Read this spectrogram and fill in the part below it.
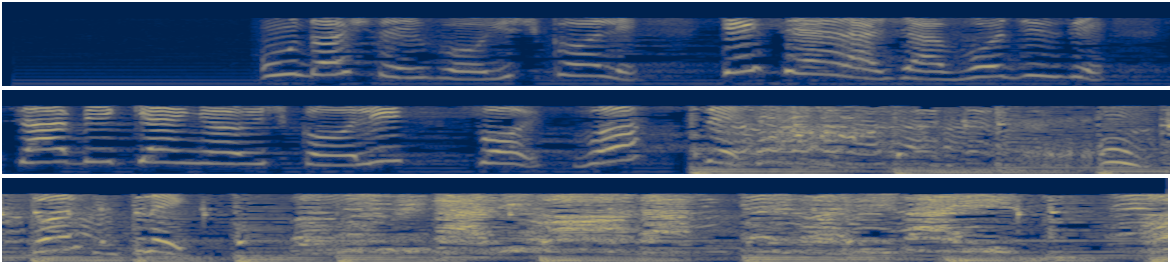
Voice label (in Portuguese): Aniversário Filho Masculino, Telemensagens, Aniversário Infantil; Telemensagens 2017; Aniversários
